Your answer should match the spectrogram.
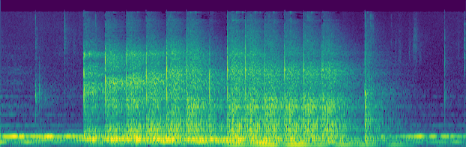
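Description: Ambient music with sustained tones. Over it, a rapid run of light taps with a hiss starts about a second in and stops near five seconds: a stitching chisel being tapped through leather.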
